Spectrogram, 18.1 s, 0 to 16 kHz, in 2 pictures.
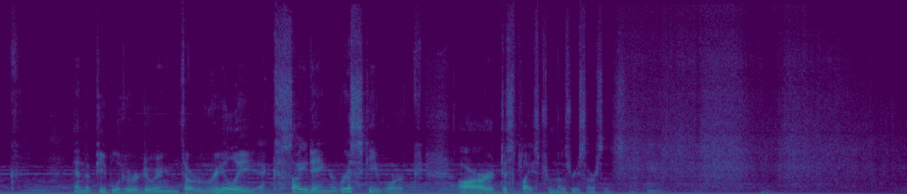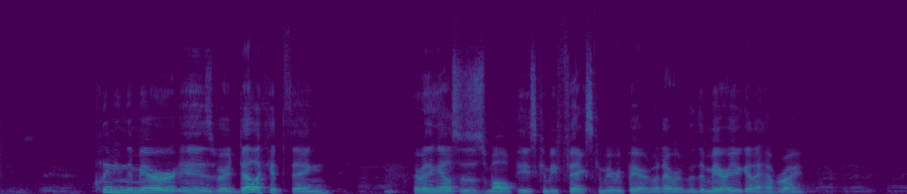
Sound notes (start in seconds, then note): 6.1 bag rustling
